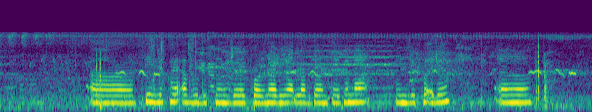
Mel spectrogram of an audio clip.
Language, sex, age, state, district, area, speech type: Santali, female, 18-30, West Bengal, Uttar Dinajpur, rural, spontaneous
